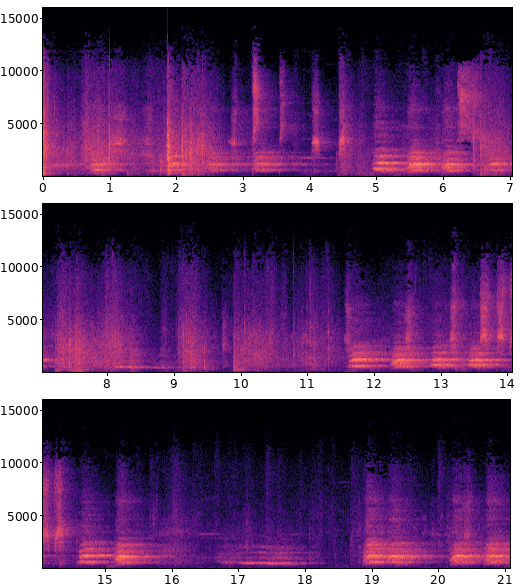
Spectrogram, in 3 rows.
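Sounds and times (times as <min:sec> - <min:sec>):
puppy yapping: 0:01.9 - 0:07.2, 0:11.6 - 0:16.0, 0:18.9 - 0:21.0.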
